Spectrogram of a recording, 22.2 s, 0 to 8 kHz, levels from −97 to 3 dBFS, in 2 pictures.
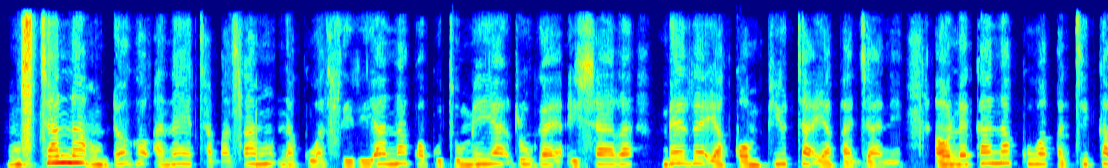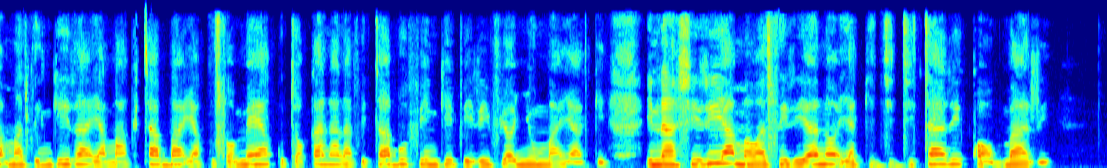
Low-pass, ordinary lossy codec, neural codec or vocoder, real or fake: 7.2 kHz; AAC, 48 kbps; none; real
